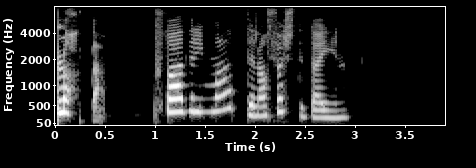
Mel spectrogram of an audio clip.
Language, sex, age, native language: Icelandic, female, 18-19, Icelandic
